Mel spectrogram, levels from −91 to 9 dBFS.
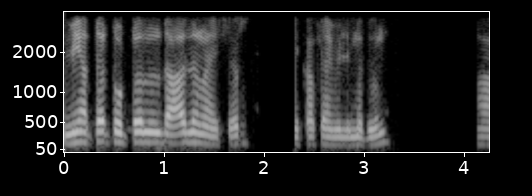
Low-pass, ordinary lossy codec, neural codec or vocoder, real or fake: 3.6 kHz; none; none; real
